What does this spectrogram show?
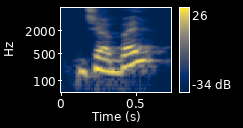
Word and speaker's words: جبل: معنی ہے پہاڑ یا کو، اور اس کا تلفظ ہے جبل۔ پھر ہے رنگ جمال، رنگ جمال کے معنی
